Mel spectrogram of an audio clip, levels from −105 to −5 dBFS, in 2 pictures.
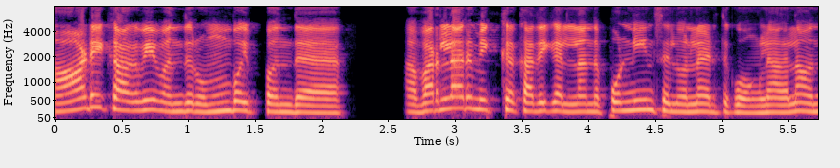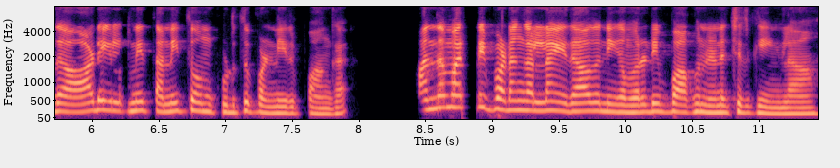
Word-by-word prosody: ஆடைக்காகவே 265 Hz, -4 st, +3 dB
வந்து 215 Hz, +1 st, -1 dB
ரொம்ப 225 Hz, +4 st, -1 dB
இப்ப 215 Hz, -1 st, -2 dB
இந்த 195 Hz, 0 st, +1 dB, 0.8 s
அ -, -, 0 dB
வரலாறு 295 Hz, +6 st, +4 dB
மிக்க 260 Hz, 0 st, 0 dB
கதைகள்லாம். 220 Hz, -2 st, +1 dB
இந்த 205 Hz, -, -3 dB
பொன்னியின் 245 Hz, +2 st, -1 dB
செல்வன்லாம் 210 Hz, -1 st, 0 dB
எடுத்துக்குகோங்களேன், 190 Hz, -1 st, -2 dB
அதெல்லாம் 220 Hz, +3 st, -1 dB
வந்து 215 Hz, +1 st, +1 dB, 0.2 s
ஆடைகளுக்குன்னே 230 Hz, -1 st, 0 dB
தனித்துவம் 215 Hz, 0 st, -2 dB
குடுத்து 190 Hz, +4 st, -3 dB
பண்ணியிருப்பாங்க. 165 Hz, -3 st, -4 dB, 0.7 s
அந்த 290 Hz, +4 st, +2 dB
மாதிரி 325 Hz, +1 st, +3 dB
படங்கள்லாம் 240 Hz, -2 st, +3 dB
ஏதாவது 220 Hz, +1 st, +2 dB
நீங்க 195 Hz, -1 st, 0 dB
மறுபடியும் 200 Hz, +1 st, -1 dB
பார்க்கணும்னு 190 Hz, -1 st, -1 dB
நினைச்சிருக்கீங்களா? 175 Hz, -5 st, -2 dB
215 Hz, 140 wpm, -22 LUFS, 195-240 Hz, 0.8 s, வரலாறு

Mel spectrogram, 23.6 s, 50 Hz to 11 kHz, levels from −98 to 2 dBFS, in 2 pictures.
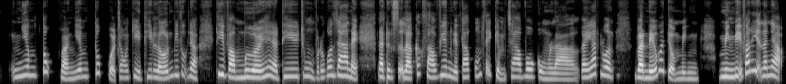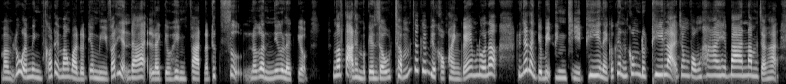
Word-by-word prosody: nghiêm 305 Hz, +5 st, -4 dB
túc 430 Hz, 0 st, -1 dB
và 215 Hz, -4 st, +2 dB
nghiêm 225 Hz, +6 st, -4 dB, 0.2 s
túc 390 Hz, 0 st, -7 dB
của -, -, 0 dB
trong 240 Hz, -1 st, -7 dB
cái 230 Hz, -, -8 dB
kỳ 240 Hz, -2 st, -6 dB
thi 260 Hz, -, -8 dB
lớn. 225 Hz, +1 st, 0 dB
Ví 315 Hz, -, -4 dB
dụ 335 Hz, -, -9 dB
như 275 Hz, -, -1 dB
là 235 Hz, -, +1 dB, 0.3 s
thi 345 Hz, -2 st, +4 dB
vào 255 Hz, -6 st, +6 dB
10 240 Hz, 0 st, +4 dB
hay 295 Hz, +2 st, -1 dB
là 240 Hz, -, +4 dB
thi 270 Hz, 0 st, -3 dB
Trung 285 Hz, 0 st, -6 dB
học 260 Hz, -, -8 dB
phổ 210 Hz, -, -10 dB
thông 235 Hz, -, -6 dB
quốc 310 Hz, -, +1 dB
gia 295 Hz, -1 st, +4 dB
này, 215 Hz, -7 st, 0 dB, 0.3 s
là 260 Hz, -, +6 dB
thực 255 Hz, 0 st, -2 dB
sự -, -, 0 dB
là 225 Hz, -1 st, +5 dB
các 350 Hz, +9 st, -9 dB
giáo 245 Hz, -3 st, +1 dB
viên 310 Hz, +4 st, -3 dB
người 225 Hz, -6 st, -2 dB
ta 255 Hz, +2 st, -1 dB
cũng 295 Hz, +3 st, -9 dB
sẽ -, -, -5 dB
kiểm -, -, -3 dB
tra 260 Hz, -2 st, -1 dB
vô 265 Hz, 0 st, +1 dB
cùng 225 Hz, -6 st, -4 dB
là 185 Hz, -2 st, -1 dB
gay 245 Hz, +1 st, +2 dB
gắt 345 Hz, +3 st, 0 dB
luôn. 300 Hz, -4 st, +2 dB, 0.3 s
Và 250 Hz, -2 st, +11 dB
nếu 230 Hz, 0 st, +5 dB
mà, -, -, 0 dB
kiểu, -, -, +4 dB
mình 200 Hz, +1 st, -7 dB, 0.3 s
mình 260 Hz, 0 st, +2 dB
bị 285 Hz, -, +3 dB
phát 405 Hz, +2 st, +5 dB
hiện 485 Hz, -, 0 dB
ra 290 Hz, -, +2 dB
nha, 295 Hz, -3 st, +3 dB
mà 220 Hz, 0 st, -2 dB
lúc 380 Hz, -, -2 dB
đấy 250 Hz, -, +4 dB
mình 250 Hz, -3 st, -4 dB
có 265 Hz, -, -1 dB
thể 380 Hz, -, -3 dB
mang 265 Hz, -2 st, 0 dB
vào 225 Hz, -4 st, +3 dB
được 195 Hz, -1 st, -3 dB
nhưng 240 Hz, -, -3 dB
mà -, -, -3 dB
mình 210 Hz, -1 st, -4 dB
bị -, -, -6 dB
phát 275 Hz, +9 st, -1 dB
hiện 305 Hz, -12 st, -2 dB
ra 235 Hz, 0 st, +2 dB
ấy, 255 Hz, -, +3 dB
là, 200 Hz, 0 st, +1 dB
kiểu, 200 Hz, -, -4 dB
hình 210 Hz, -1 st, -4 dB
phạt 205 Hz, -3 st, +4 dB
nó 195 Hz, -, -4 dB
thực 285 Hz, -, -6 dB
sự 425 Hz, -, -6 dB, 0.2 s
nó 230 Hz, -, -2 dB
gần 230 Hz, -5 st, +1 dB
như 245 Hz, +2 st, +1 dB
là, 205 Hz, -4 st, +3 dB
kiểu, -, -, -4 dB, 0.4 s
nó 310 Hz, +2 st, +4 dB
tạo -, -, +8 dB
thành 250 Hz, -1 st, -3 dB
một 215 Hz, -, -6 dB
cái 215 Hz, -, +2 dB
dấu 215 Hz, +2 st, +1 dB
chấm 250 Hz, -4 st, 0 dB
cho -, -, 0 dB
cái 455 Hz, -, 0 dB
việc 265 Hz, -, +1 dB
học 215 Hz, -, -3 dB
hành 200 Hz, -3 st, -3 dB
của 210 Hz, -, +3 dB
em 310 Hz, +4 st, 0 dB
luôn 305 Hz, -1 st, +1 dB
á. 355 Hz, -, +4 dB, 0.3 s
Thứ 310 Hz, -, -6 dB
nhất 485 Hz, +2 st, +2 dB
là, 435 Hz, -, +3 dB
kiểu, 215 Hz, -, +2 dB
bị 220 Hz, -, -2 dB
đình 230 Hz, -1 st, -3 dB
chỉ 210 Hz, -3 st, -6 dB
thi 310 Hz, -1 st, +2 dB
này, 230 Hz, -6 st, -1 dB
có 250 Hz, -, -5 dB
khi 380 Hz, -, -2 dB
còn 290 Hz, -, -3 dB
không 360 Hz, +1 st, -4 dB
được 285 Hz, -3 st, -3 dB
thi 330 Hz, -1 st, +1 dB
lại 325 Hz, -, +5 dB
trong 310 Hz, -2 st, -7 dB
vòng 260 Hz, -2 st, -1 dB
2 305 Hz, +2 st, -2 dB
hay 310 Hz, -, -3 dB
3 305 Hz, 0 st, +5 dB
năm 300 Hz, -2 st, 0 dB
chẳng 190 Hz, -3 st, -2 dB
hạn. 220 Hz, 0 st, -2 dB
255 Hz, 325 wpm, -24 LUFS, 225-300 Hz, 0.4 s, Và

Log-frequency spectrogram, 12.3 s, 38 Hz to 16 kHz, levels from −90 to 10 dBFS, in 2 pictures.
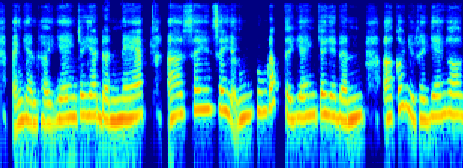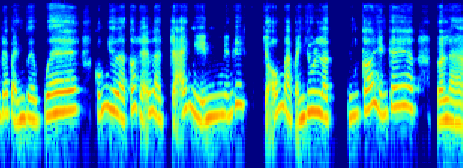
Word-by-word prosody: bạn 195 Hz, +5 st, 0 dB
dành 210 Hz, -3 st, 0 dB
thời 190 Hz, -2 st, -3 dB
gian 230 Hz, +2 st, +1 dB
cho 255 Hz, +1 st, 0 dB
gia 255 Hz, 0 st, 0 dB
đình 220 Hz, -2 st, +3 dB
nè, 235 Hz, +3 st, +3 dB, 0.3 s
à, 250 Hz, +4 st, -1 dB
xây 310 Hz, +3 st, 0 dB
xây 300 Hz, -2 st, +2 dB
dựng, 245 Hz, 0 st, 0 dB
vun 290 Hz, 0 st, -3 dB
đắp 335 Hz, +5 st, -1 dB
thời 245 Hz, -5 st, -1 dB
gian 245 Hz, +2 st, -1 dB
cho 270 Hz, -, +1 dB
gia 255 Hz, -2 st, +1 dB
đình, 225 Hz, +2 st, +3 dB, 0.2 s
ờ, 215 Hz, +2 st, +1 dB
có 320 Hz, -, 0 dB
nhiều 315 Hz, -9 st, -2 dB
thời 220 Hz, -1 st, -1 dB
gian 250 Hz, +1 st, 0 dB
hơn 260 Hz, -2 st, -1 dB
để 265 Hz, +1 st, -1 dB
bạn 230 Hz, -4 st, 0 dB
về 235 Hz, -1 st, +1 dB
quê, 285 Hz, +5 st, +5 dB, 0.2 s
cũng 270 Hz, +6 st, -2 dB
như 325 Hz, -4 st, +3 dB
là 250 Hz, -5 st, +3 dB
có 320 Hz, +10 st, -2 dB
thể 295 Hz, -, -2 dB
là 280 Hz, -5 st, 0 dB
trải 295 Hz, -, -1 dB
nghiệm 245 Hz, -4 st, +1 dB
những 260 Hz, +1 st, -3 dB
cái 380 Hz, 0 st, 0 dB, 0.3 s
chỗ -, -, -1 dB
mà 340 Hz, -7 st, 0 dB
bạn 215 Hz, +3 st, +1 dB
du 290 Hz, +3 st, +3 dB
lịch, 265 Hz, -5 st, +2 dB, 0.2 s
ừm, 255 Hz, +3 st, -3 dB
có 310 Hz, +1 st, +3 dB
những 315 Hz, -8 st, 0 dB
cái 345 Hz, +3 st, +1 dB, 0.4 s
gọi 205 Hz, +1 st, +3 dB
là, 200 Hz, -3 st, +1 dB
255 Hz, 245 wpm, -23 LUFS, 225-290 Hz, 0.4 s, quê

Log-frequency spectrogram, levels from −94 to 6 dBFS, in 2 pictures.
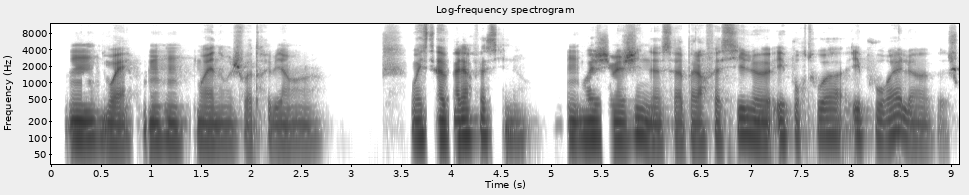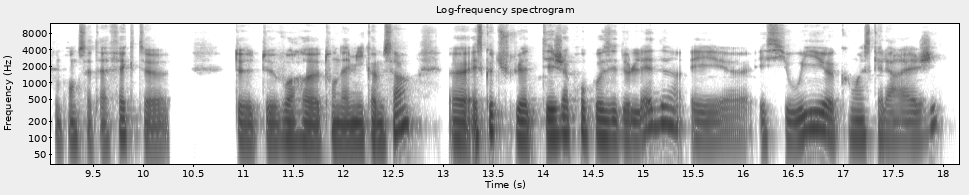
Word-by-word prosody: Mmh, 100 Hz, -1 st, +4 dB
ouais. 90 Hz, 0 st, +3 dB, 0.2 s
Mmh 90 Hz, -, +3 dB
mh, 90 Hz, -1 st, -1 dB
ouais, 90 Hz, 0 st, +4 dB
non, 90 Hz, 0 st, -1 dB
mais 90 Hz, -, -4 dB
je -, -, +1 dB
vois 85 Hz, 0 st, -6 dB
très -, -, -10 dB
bien, 85 Hz, 0 st, -2 dB
hein. 90 Hz, +1 st, -8 dB, 0.9 s
Ouais, 100 Hz, 0 st, +3 dB
ça 105 Hz, -, +2 dB
a -, -, +5 dB
pas 100 Hz, +1 st, +3 dB
l'air 105 Hz, 0 st, +6 dB
facile. 105 Hz, -2 st, -4 dB, 0.5 s
Mmh, 100 Hz, -1 st, +2 dB
ouais, 100 Hz, 0 st, +6 dB
j'imagine, 95 Hz, -1 st, +3 dB
ça 90 Hz, +1 st, -3 dB
a -, -, -1 dB
pas 95 Hz, +2 st, -4 dB
l'air 90 Hz, 0 st, 0 dB
facile, 95 Hz, +4 st, +1 dB
heu 95 Hz, -2 st, +4 dB
et 100 Hz, -, +3 dB
pour 100 Hz, -1 st, -7 dB
toi 105 Hz, -1 st, -2 dB
et 105 Hz, 0 st, +1 dB
pour 105 Hz, 0 st, -3 dB
elle. 95 Hz, -8 st, -1 dB, 0.2 s
Je -, -, -2 dB
comprends 95 Hz, +1 st, -5 dB
que 95 Hz, -, -2 dB
ça 90 Hz, -, -5 dB
t'affecte 110 Hz, +5 st, -4 dB
de 80 Hz, -1 st, -3 dB, 0.9 s
de 90 Hz, -, -1 dB
voir, 95 Hz, +1 st, 0 dB
heu, 85 Hz, -1 st, +3 dB
ton 90 Hz, +1 st, -1 dB
amie 90 Hz, +1 st, +3 dB
comme 90 Hz, 0 st, +1 dB
ça, 140 Hz, -, +2 dB, 0.4 s
heu, 95 Hz, -1 st, +4 dB
est-ce 105 Hz, -, +2 dB
que -, -, 0 dB
tu 135 Hz, 0 st, -8 dB
lui 105 Hz, -, +4 dB
as 100 Hz, -, +4 dB
déjà 105 Hz, +4 st, +3 dB
proposé 110 Hz, -3 st, +1 dB
de 100 Hz, -, -3 dB
l'aide 160 Hz, -, +1 dB
et 95 Hz, -1 st, -4 dB
heu -, -, -11 dB
et 95 Hz, -, -6 dB
si 105 Hz, 0 st, -4 dB
oui, 135 Hz, +9 st, +3 dB
heu, 115 Hz, -5 st, +1 dB
comment 105 Hz, -2 st, -5 dB
est-ce 105 Hz, +1 st, -3 dB
qu'elle 100 Hz, -1 st, -6 dB
a 95 Hz, -, -5 dB
réagi? 100 Hz, -, -3 dB
95 Hz, 220 wpm, -26 LUFS, 90-105 Hz, 0.9 s, l'air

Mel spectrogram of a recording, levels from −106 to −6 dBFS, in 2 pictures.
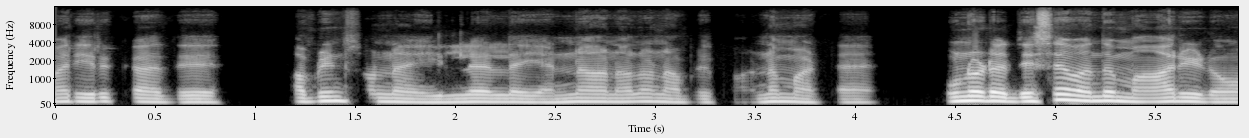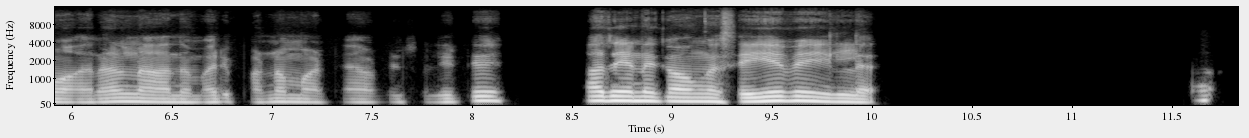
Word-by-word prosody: மாதிரி 140 Hz, 0 st, -2 dB
இருக்காது." 125 Hz, -4 st, -4 dB, 0.5 s
அப்படின்னு 160 Hz, +3 st, 0 dB
சொன்னேன். 135 Hz, -4 st, -1 dB
"இல்ல, 125 Hz, +2 st, -1 dB
இல்ல 125 Hz, 0 st, -1 dB, 0.2 s
என்ன 130 Hz, +3 st, -2 dB
ஆனாலும் 135 Hz, +1 st, -2 dB
நான் 120 Hz, -, -3 dB
அப்டி 115 Hz, 0 st, -11 dB, 0.2 s
பண்ண 130 Hz, +4 st, -3 dB
மாட்டேன். 115 Hz, -1 st, -7 dB, 0.4 s
உன்னோட 165 Hz, 0 st, +7 dB
திசை 150 Hz, +8 st, +4 dB
வந்து 165 Hz, 0 st, +4 dB
மாறிடும். 135 Hz, -3 st, 0 dB
அதனால 125 Hz, +4 st, -5 dB
நான் 125 Hz, -1 st, -2 dB
அந்த 120 Hz, -1 st, -5 dB
மாரி 125 Hz, +2 st, -8 dB
பண்ண 125 Hz, +2 st, -7 dB
மாட்டேன்." 120 Hz, 0 st, -11 dB
அப்டின்னு 120 Hz, +2 st, -19 dB
சொல்லிட்டு 125 Hz, +8 st, -5 dB, 0.6 s
அதை 170 Hz, -, +4 dB
எனக்கு 160 Hz, -1 st, +1 dB
அவுங்க 145 Hz, -1 st, +2 dB
செய்யவே 165 Hz, +3 st, +4 dB
இல்லை. 125 Hz, -3 st, 0 dB, 1.7 s
அ. -, -, -7 dB
130 Hz, 150 wpm, -19 LUFS, 120-145 Hz, 1.7 s, உன்னோட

